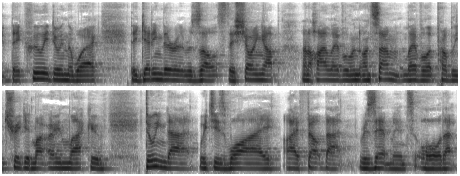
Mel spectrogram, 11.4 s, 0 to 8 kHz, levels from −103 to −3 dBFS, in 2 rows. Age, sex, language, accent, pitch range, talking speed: 20-39, male, English, Australian, 140-170 Hz, 200 wpm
